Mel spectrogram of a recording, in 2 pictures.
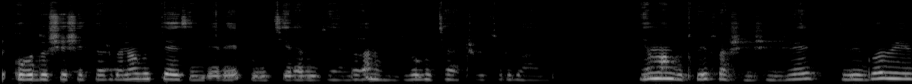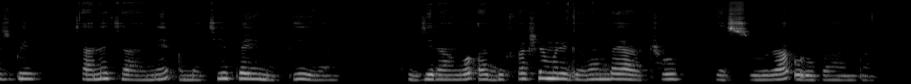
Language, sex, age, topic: Kinyarwanda, female, 18-24, government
